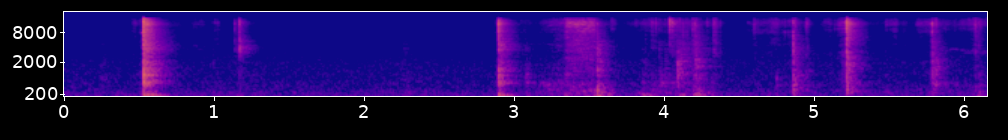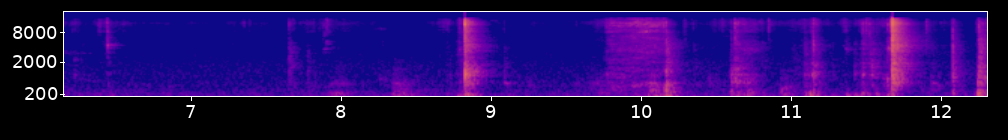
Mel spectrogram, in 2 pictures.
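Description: Sliding-blade paper trimmer cutting a photo: scattered sharp clicks, the loudest about a second in and near 9 s, and a few short scraping strokes as the cutter head is run along its rail and the paper is shifted.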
